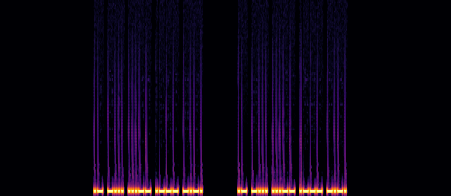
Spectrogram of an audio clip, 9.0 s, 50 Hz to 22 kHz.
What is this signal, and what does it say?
Morse code, heard as a keyed tone, about 36 wpm, 700 Hz. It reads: AB3JC AB3JC
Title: USA Call Signs - 5 Characters - Repeated 2x - 35wpm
